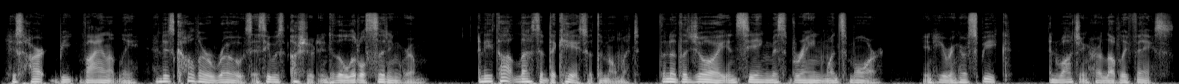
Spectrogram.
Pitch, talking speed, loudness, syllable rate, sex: 95 Hz, 235 wpm, -19 LUFS, 5.8 syllables/s, male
